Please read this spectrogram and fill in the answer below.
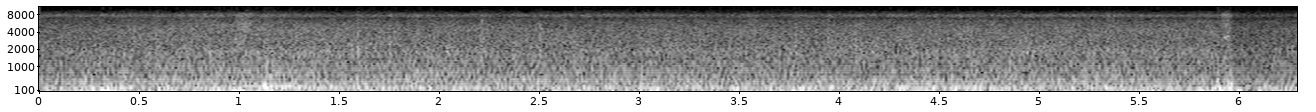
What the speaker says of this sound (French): Et puis il commence à pleuvoir.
